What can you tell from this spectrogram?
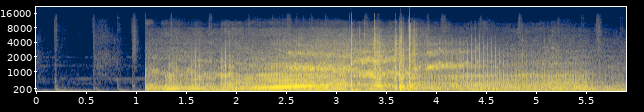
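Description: An autocross car's engine revving hard with rising pitch as it slides around the cones, tyres squealing, with a few sharp cracks near the middle. It starts suddenly about a second in, after near silence.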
